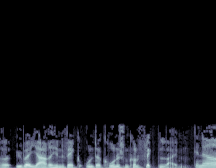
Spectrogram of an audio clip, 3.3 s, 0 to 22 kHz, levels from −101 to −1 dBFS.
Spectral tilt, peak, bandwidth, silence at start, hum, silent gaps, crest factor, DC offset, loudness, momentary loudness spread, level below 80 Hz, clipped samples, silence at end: -6 dB/octave; -6 dBFS; 5.8 kHz; 0 s; none; none; 18 dB; under 0.1%; -25 LUFS; 10 LU; -46 dBFS; under 0.1%; 0 s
